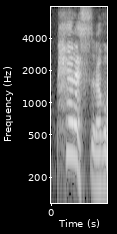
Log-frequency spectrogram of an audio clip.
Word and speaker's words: 페레스: 베레스라는 말을 영어로 보시면 앞 글자가 P로 되어서 페레스라고 발음이 되는데 이것은 발음상 이중적인 의미로 페르시아를 가리키는 것이 되기도 합니다.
